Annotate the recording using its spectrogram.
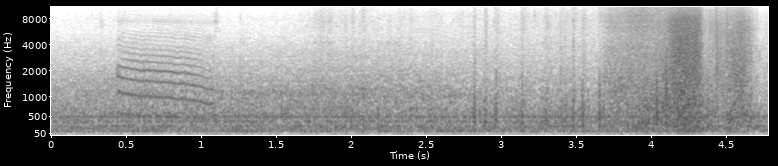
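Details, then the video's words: Young pet cat gives one wavering, harmonic meow as if answering a question, followed by rustling and a burst of broadband noise near the end. "Talking Kitten Responds To Questions"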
